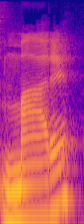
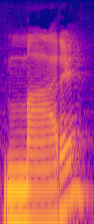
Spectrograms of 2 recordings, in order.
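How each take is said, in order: Both takes have the same delivery.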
